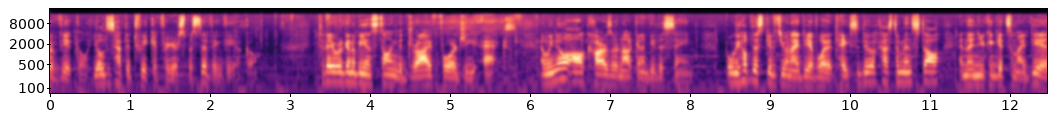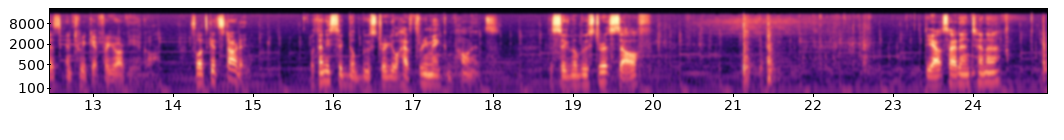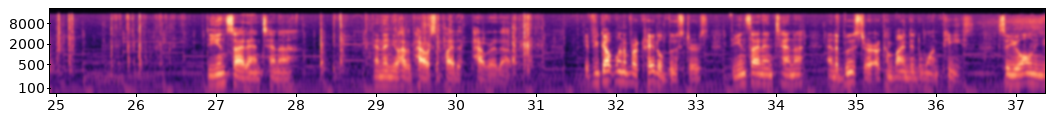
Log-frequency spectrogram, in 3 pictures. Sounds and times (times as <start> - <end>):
Speech: 0.0 - 2.6, 3.4 - 15.0, 15.7 - 18.1, 18.7 - 20.0, 23.4 - 24.4, 26.9 - 28.0, 29.0 - 30.8, 31.6 - 37.3
Music: 0.0 - 37.3.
